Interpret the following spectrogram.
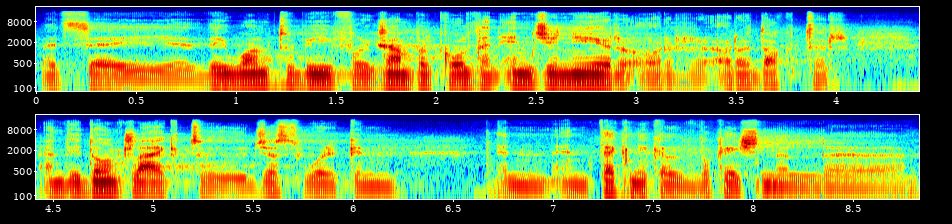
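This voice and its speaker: A man from Egypt giving a conference talk, pausing often with "uh" fillers as he speaks. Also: fairly low pitch, fairly even intonation, pushed and bright, slight background noise. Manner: hesitant, many "uh" fillers. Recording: hall with long reverb.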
